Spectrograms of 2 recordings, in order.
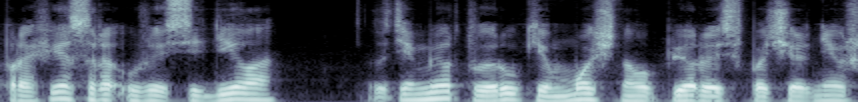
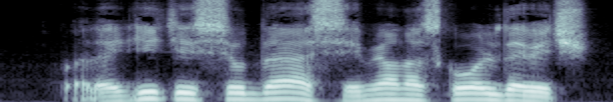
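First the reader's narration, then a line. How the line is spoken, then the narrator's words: Hoarse, low. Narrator (Russian): Хриплый низкий голос ничем не напоминал профессорский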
